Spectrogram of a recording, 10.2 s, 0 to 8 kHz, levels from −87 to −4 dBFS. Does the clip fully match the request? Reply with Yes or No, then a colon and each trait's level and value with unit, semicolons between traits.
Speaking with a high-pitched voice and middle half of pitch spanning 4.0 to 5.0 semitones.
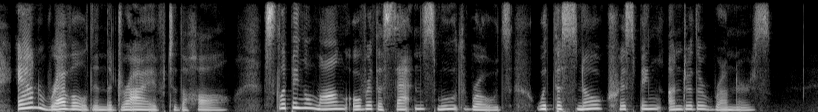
Yes: high, 225 Hz; average, 4.5 semitones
